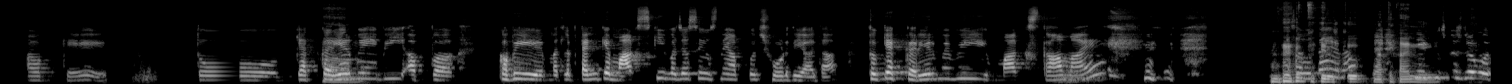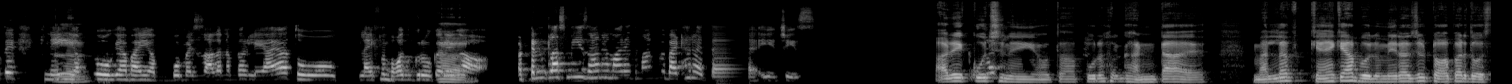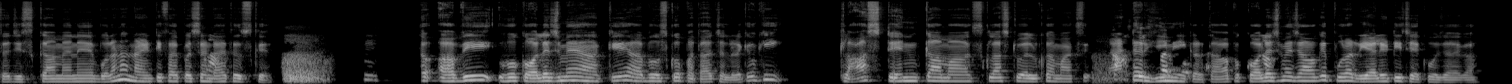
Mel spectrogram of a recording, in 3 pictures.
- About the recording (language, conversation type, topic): Hindi, podcast, आपकी किसी एक दोस्ती की शुरुआत कैसे हुई और उससे जुड़ा कोई यादगार किस्सा क्या है?
- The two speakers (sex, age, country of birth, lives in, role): female, 20-24, India, India, host; male, 20-24, India, India, guest
- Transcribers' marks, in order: in English: "ओके"; other background noise; distorted speech; in English: "करियर"; in English: "टेन"; in English: "मार्क्स"; in English: "करियर"; in English: "मार्क्स"; chuckle; laughing while speaking: "मैं बिल्कु पता नहीं"; in English: "नंबर"; in English: "लाइफ"; in English: "ग्रो"; in English: "टेन क्लास"; "मतलब" said as "मल्लब"; in English: "टॉपर"; in English: "नाइंटी फ़ाइव पर्सेंट"; in English: "क्लास टेन"; in English: "मार्क्स, क्लास ट्वेल्व"; in English: "मार्क्स मैटर"; in English: "रियलिटी चेक"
